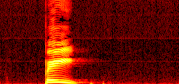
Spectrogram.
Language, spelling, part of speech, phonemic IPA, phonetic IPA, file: Tamil, பெய், verb, /pɛj/, [pe̞j], Ta-பெய்.ogg
- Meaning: 1. to fall (as rain, snow, hail etc.) 2. to shed tears (for tear-water to fall out.) 3. to urinate (to discharge or pour out urine.) 4. to serve food (to distribute food)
